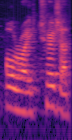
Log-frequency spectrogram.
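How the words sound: It is said in a posh accent.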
